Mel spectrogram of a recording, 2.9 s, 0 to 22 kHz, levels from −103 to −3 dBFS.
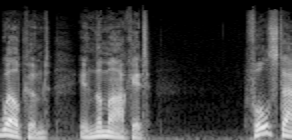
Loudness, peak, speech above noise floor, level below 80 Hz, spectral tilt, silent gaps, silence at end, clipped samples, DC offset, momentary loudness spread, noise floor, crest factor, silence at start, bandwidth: -22 LUFS; -6 dBFS; 42 dB; -42 dBFS; -6.5 dB/octave; none; 0 s; under 0.1%; under 0.1%; 13 LU; -62 dBFS; 16 dB; 0 s; 15.5 kHz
